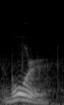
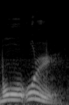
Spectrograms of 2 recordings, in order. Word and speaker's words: mole: 요렇게 쓰고 읽을 때는 몰 그 다음에 원래 영어 단어로는 mole에요 사실은 그 몰이 아니고요 정확한 발음은 모울 이렇게 발음하는게 좋은데 이게 맞는 말인데 이제 우리나라 이렇게 쓰면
